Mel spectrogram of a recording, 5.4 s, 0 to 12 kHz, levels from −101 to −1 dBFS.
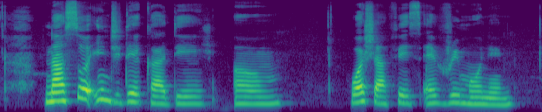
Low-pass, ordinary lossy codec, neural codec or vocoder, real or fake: none; none; none; real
